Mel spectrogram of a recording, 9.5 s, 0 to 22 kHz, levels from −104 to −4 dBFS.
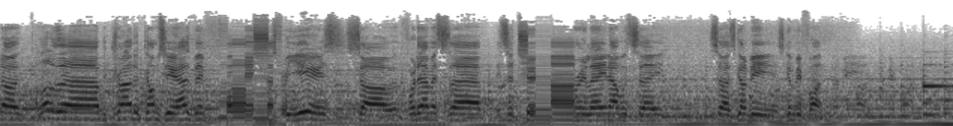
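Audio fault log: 2.21–2.86 s and 5.23–5.74 s: robotic sound from repeated short buffers. The audio turns into a rigid 66.7 Hz metallic buzz, most of the first stretch and all of the second. It's likely a roughly 15 ms buffer being replayed while fresh audio was skipped.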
